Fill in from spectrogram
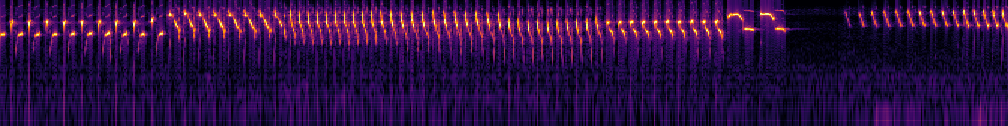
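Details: Excited canary song for mating: a quick two-tone trill rises into a dense, buzzy high roll, then a brief twisting flourish, a short silence, and a fresh rapid trill.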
